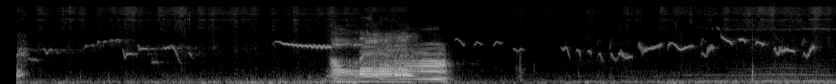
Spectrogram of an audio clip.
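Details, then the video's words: A cow calling to a companion grazing in the field: one loud, drawn-out, harmonic moo lasting about a second, with small birds chirping and trilling before and after. "suara sapi lembu memanggil kawan yang lagi makan rumput diladang the sound of a cow calling a friend"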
